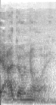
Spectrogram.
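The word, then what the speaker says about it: אדני: And then it had the second thing, because how do we pronounce it? We pronounce it Adonut. Ado. We say Adonoi.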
